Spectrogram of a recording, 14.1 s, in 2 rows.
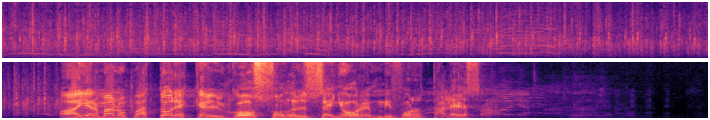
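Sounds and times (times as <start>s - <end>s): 
applause: 0.0s - 9.2s
speech: 7.6s - 12.0s.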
